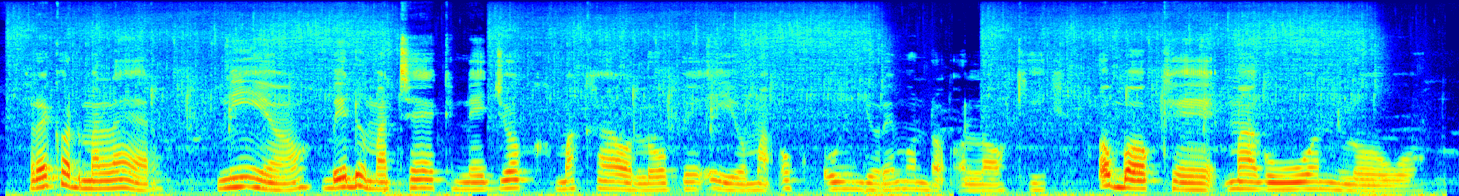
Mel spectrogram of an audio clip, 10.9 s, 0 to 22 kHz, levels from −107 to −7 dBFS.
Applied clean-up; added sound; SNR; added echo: none; Liquid; 17 dB; none.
